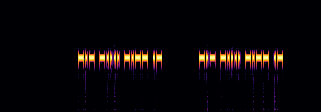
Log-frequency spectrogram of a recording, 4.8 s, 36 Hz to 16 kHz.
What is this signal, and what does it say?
Morse code, heard as a keyed tone, about 47 wpm, 700 Hz. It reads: K6YA K6YA
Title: USA Call Signs - 4 Characters - Repeated 2x - 45wpm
